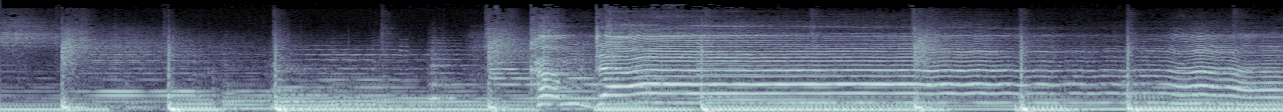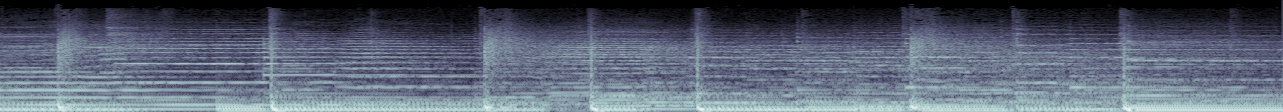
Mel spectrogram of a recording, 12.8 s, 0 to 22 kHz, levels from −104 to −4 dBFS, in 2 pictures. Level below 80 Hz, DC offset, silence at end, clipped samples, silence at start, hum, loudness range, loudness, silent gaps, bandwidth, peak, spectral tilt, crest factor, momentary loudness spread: -30 dBFS; under 0.1%; 0 s; under 0.1%; 0 s; none; 4 LU; -21 LUFS; none; 9.8 kHz; -2 dBFS; -6 dB/octave; 18 dB; 7 LU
